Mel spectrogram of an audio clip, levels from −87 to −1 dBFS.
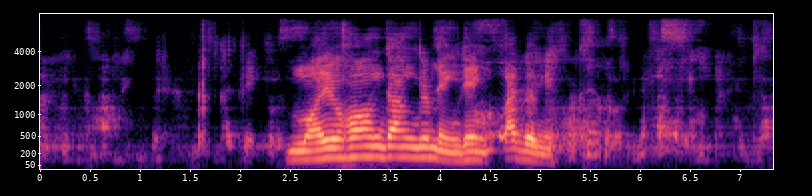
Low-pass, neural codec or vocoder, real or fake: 7.2 kHz; codec, 24 kHz, 1 kbps, SNAC; fake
